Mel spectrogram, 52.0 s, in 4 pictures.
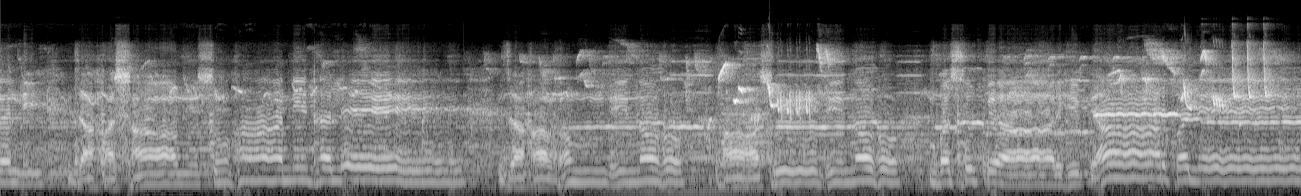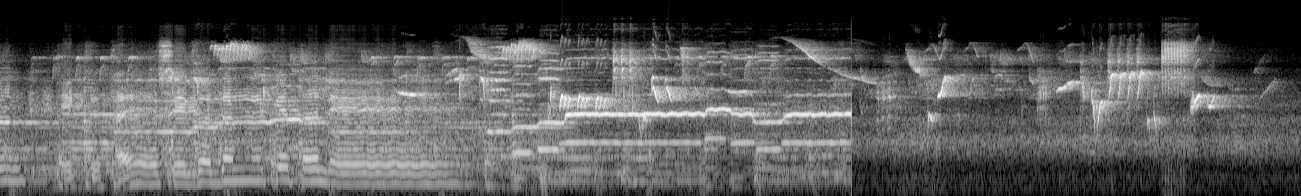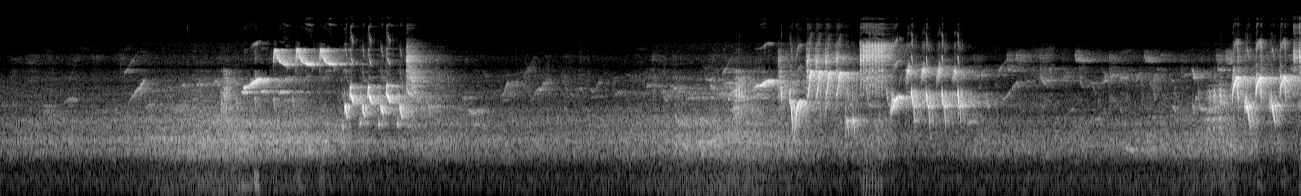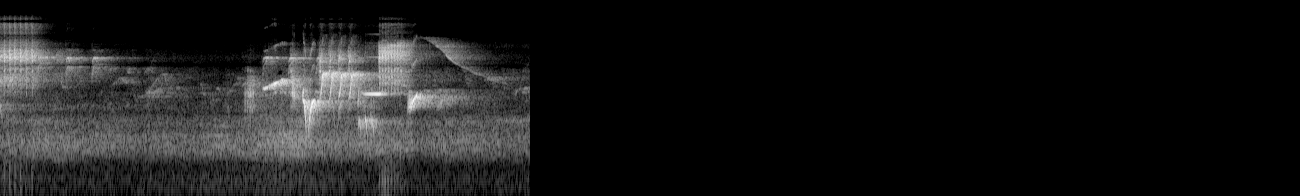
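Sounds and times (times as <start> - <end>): bird chirping and trilling: 0.0 - 25.8, 27.4 - 30.9, 32.6 - 44.3.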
